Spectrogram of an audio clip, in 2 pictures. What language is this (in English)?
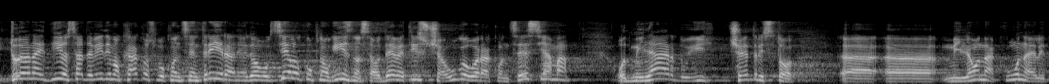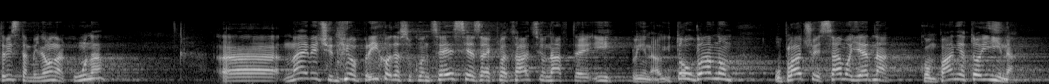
Croatian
